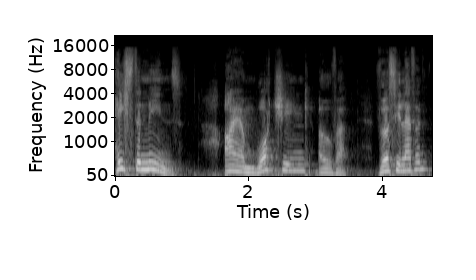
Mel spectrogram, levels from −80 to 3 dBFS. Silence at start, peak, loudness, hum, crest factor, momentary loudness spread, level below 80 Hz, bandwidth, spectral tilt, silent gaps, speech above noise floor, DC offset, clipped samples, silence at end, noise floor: 0 s; -8 dBFS; -23 LUFS; none; 16 dB; 14 LU; -44 dBFS; 15.5 kHz; -5.5 dB/octave; none; 24 dB; under 0.1%; under 0.1%; 0 s; -46 dBFS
